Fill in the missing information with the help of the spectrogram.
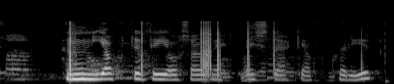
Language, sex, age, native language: Icelandic, male, 12, Icelandic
